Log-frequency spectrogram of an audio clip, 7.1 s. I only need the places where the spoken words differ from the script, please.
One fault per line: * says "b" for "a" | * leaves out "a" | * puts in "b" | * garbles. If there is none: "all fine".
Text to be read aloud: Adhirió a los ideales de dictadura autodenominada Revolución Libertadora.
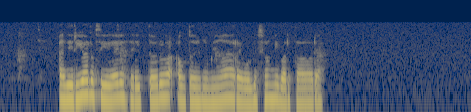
all fine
